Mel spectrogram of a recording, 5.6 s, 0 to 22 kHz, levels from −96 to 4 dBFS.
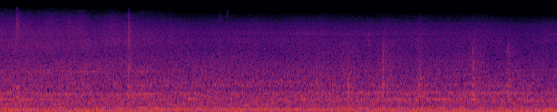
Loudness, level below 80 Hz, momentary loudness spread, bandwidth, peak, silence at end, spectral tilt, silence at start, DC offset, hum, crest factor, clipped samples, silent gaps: -42 LUFS; -48 dBFS; 2 LU; 16.5 kHz; -26 dBFS; 0 s; -5 dB/octave; 0 s; under 0.1%; none; 14 dB; under 0.1%; none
